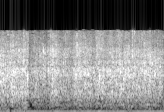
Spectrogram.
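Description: A large audience applauding, a steady dense clatter of clapping after an applause line in a speech.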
